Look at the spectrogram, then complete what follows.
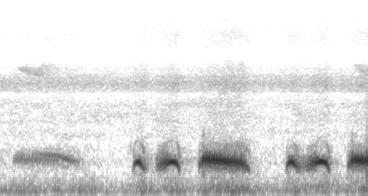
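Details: Training decoy spotted dove for luring wild birds: a faint drawn coo, then a clear phrase of two short coos and a long one, and the start of another, all low and mellow.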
